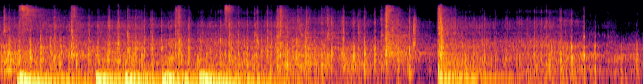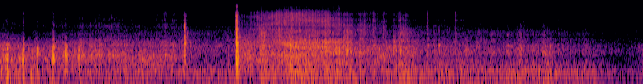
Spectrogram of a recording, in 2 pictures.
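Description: Skateboard rolling, with sharp clacks of the board; the hardest comes about four seconds in, and two more come near the nine-second mark. Music with a bass line plays under it for the first five seconds, then the rolling fades away.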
